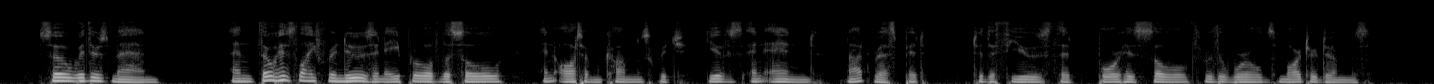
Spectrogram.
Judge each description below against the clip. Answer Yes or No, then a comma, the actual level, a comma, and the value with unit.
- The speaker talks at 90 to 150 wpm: Yes, average, 140 wpm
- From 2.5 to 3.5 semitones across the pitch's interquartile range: Yes, average, 2.9 semitones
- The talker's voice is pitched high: No, low, 120 Hz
